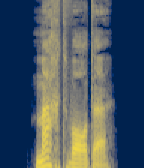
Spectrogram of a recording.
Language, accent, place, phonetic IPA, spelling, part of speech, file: German, Germany, Berlin, [ˈmaxtˌvɔʁtə], Machtworte, noun, De-Machtworte.ogg
- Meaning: nominative/accusative/genitive plural of Machtwort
